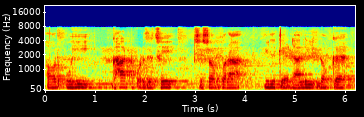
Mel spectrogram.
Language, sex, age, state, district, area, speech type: Maithili, male, 45-60, Bihar, Madhubani, rural, spontaneous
